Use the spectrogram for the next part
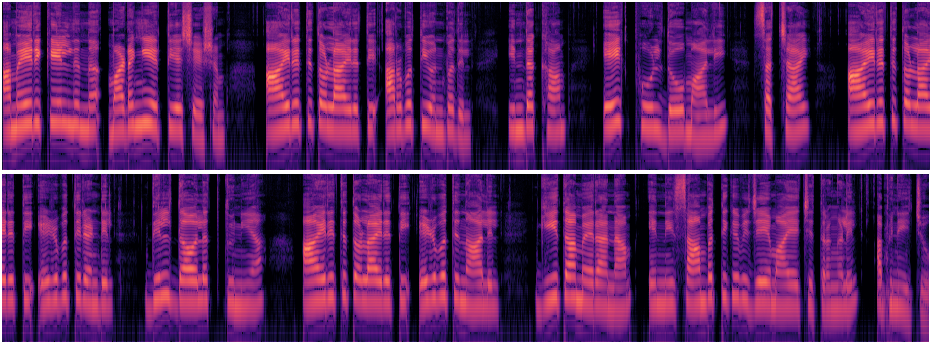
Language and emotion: Malayalam, neutral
